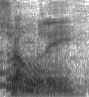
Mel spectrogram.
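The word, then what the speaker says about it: Cholmondeley: sure fanshawe yes did you know that was pronounced no i didn't know that chumley the second one charlie mannering as in capture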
